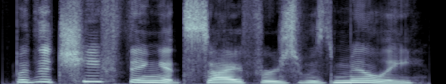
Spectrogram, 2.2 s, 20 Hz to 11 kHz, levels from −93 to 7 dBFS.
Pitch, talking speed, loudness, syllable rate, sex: 250 Hz, 215 wpm, -16 LUFS, 4.9 syllables/s, female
